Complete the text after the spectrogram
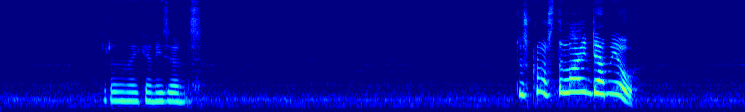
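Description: A young woman speaks briefly and with animation into a nearby microphone.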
